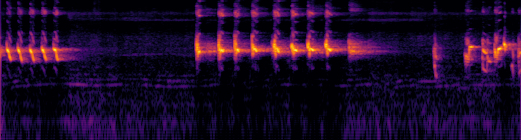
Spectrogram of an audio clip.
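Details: Sooty-headed bulbul delivering rapid rolling trills as a lure for its kind: a short burst of five quick notes, silence, then a longer evenly spaced run of about ten pulses, closing with a jumbled twittering phrase.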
